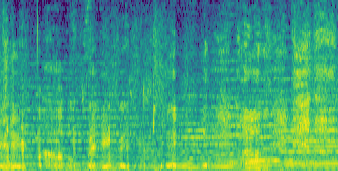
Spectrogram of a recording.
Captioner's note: heavy sobbing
